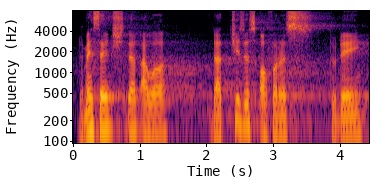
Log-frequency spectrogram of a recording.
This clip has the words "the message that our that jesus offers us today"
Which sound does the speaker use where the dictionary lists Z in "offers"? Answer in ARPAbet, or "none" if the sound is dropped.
none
